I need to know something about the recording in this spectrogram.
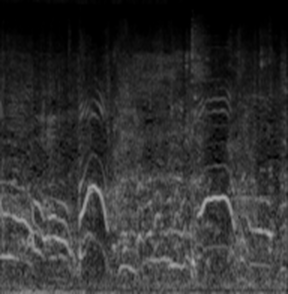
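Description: A man laughs wildly.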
